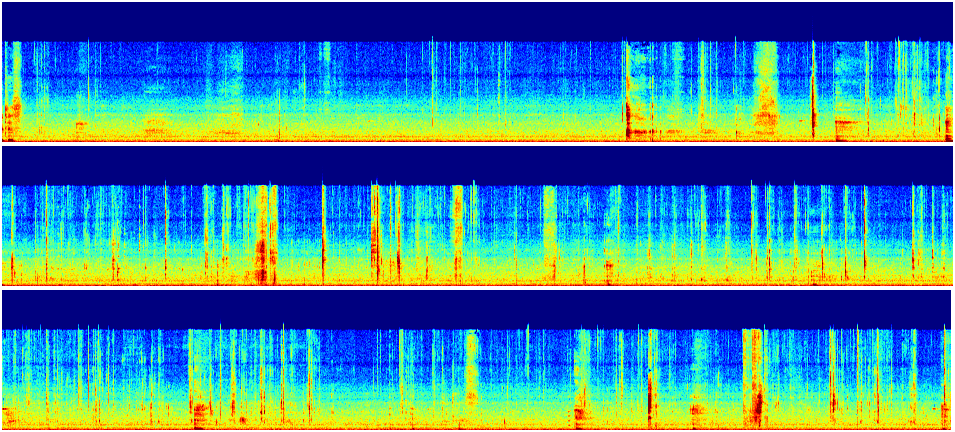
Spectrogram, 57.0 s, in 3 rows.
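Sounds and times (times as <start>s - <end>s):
chewing fried chicken: 0.1s - 57.0s
crunches of breaded skin: 12.6s - 44.8s, 45.7s - 57.0s
wet mouth clicks: 16.1s - 16.4s.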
